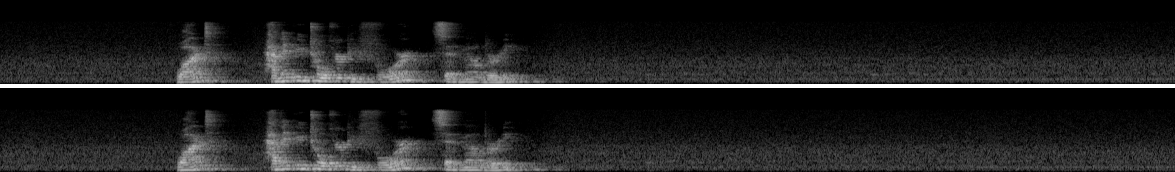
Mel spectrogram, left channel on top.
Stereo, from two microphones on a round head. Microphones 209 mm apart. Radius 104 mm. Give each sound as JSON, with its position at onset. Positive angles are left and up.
{"t": 1.8, "sound": "a man speaking", "side_deg": 50, "distance_m": 1.0}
